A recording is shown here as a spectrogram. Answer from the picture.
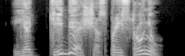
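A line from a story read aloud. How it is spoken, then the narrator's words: Angry, harsh. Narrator (Russian): Ответил ему Рун настолько зло и жестко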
